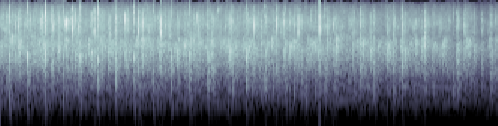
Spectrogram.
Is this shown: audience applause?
yes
